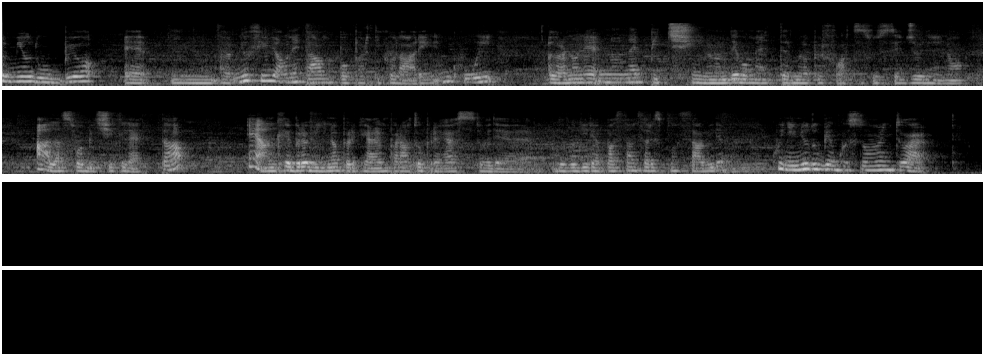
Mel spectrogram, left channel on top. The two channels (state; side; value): silent; right; digital silence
